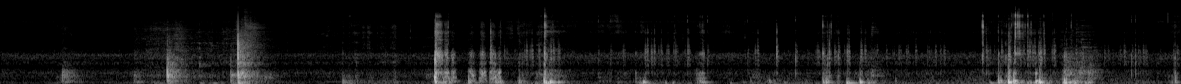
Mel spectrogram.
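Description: Scattered knocks, clatters and scrapes of kitchen things being handled and set down on a wooden counter, the loudest about four seconds in, about five and a half seconds in, and a cluster near the end.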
